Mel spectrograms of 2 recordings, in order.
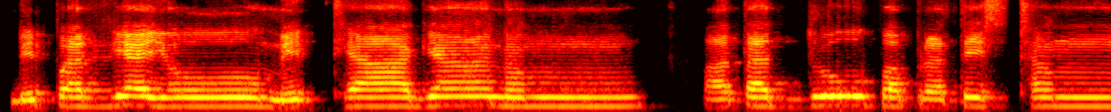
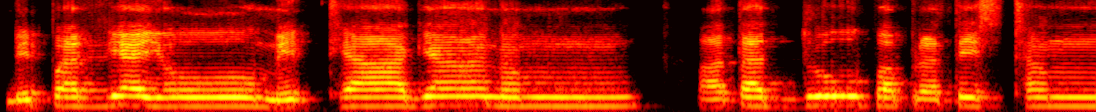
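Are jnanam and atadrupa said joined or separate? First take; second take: separate; separate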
